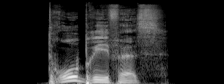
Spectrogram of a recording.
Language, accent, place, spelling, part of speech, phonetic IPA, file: German, Germany, Berlin, Drohbriefes, noun, [ˈdʁoːˌbʁiːfəs], De-Drohbriefes.ogg
- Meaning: genitive of Drohbrief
